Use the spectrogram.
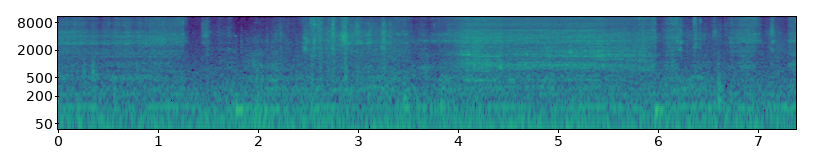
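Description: A bristle brush held in a gloved hand scrubs along the carved edge at the corner of a large, dark wooden picture frame. The result is a steady, bright, hissing scratch of quick, uneven strokes, centred near 2.7 kHz with only a faint low rumble. It grows a little louder and denser in the second half.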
